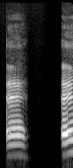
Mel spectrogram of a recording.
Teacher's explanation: ए में जीभ कहीं नहीं जाती, बीच में पड़ी रहती है।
